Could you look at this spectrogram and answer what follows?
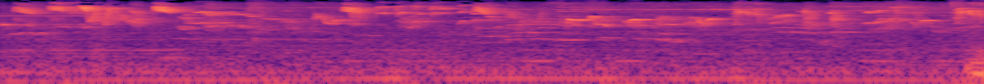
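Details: White-rumped shama singing at noon in sunshine near the end of the season, a dense, rambling run of varied high whistles and chirped notes with little pause, over a steady low background hum.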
